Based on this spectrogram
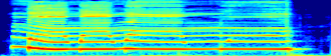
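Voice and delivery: high, muffled, smothered stammer; задыхаясь в подушке; muffled by pillow. A narrator's reading. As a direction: speak with face in a pillow.

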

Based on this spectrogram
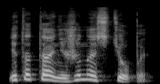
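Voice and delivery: lightly voiced woman calling by phone. A narrator's reading. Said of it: "послышался в телефоне женский голос".

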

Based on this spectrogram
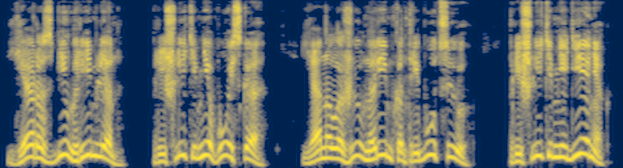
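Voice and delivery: high, rising proclamation; lightly declaimed quote. A narrator's reading. Boy quoting the general's dispatches, lightly declaiming.

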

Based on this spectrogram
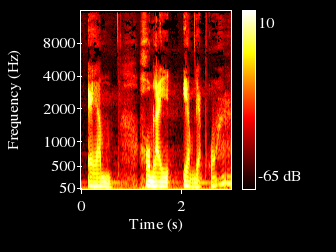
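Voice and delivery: slow, soft leering come-on; low, oily compliment with a creepy chuckle before it; lecherous. A narrator's reading. Possessed young man flattering a girl, lecherous. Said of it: "mỉm cười khả ố".

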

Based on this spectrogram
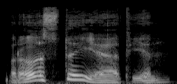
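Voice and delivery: low, slow creaking voice; creaky old man. A narrator's reading. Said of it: "проскрипел старик".

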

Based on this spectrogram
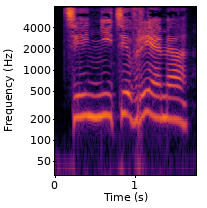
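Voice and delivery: slow, weighty telepathic order; urgent command. A narrator's reading. Alien urges her by mind to stall, slow command. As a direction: drag out each word, ordering them to stall. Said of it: "ворвался голос Альена".

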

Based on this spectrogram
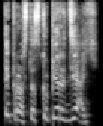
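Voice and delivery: very high, aggrieved reproach; shrill insult. A narrator's reading. Lady rebuking Bobrov after crying, high aggrieved reproach. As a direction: pitch the name-calling up high. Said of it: "выговорила дама".

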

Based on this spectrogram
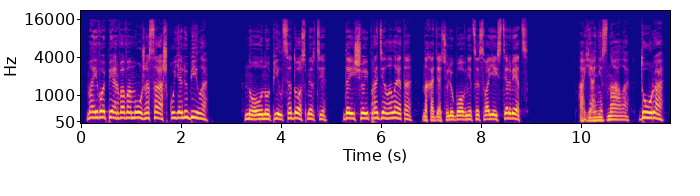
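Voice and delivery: high, complaining hag voice; aggrieved kikimora. A narrator's reading. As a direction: whine out her bitter tale. Kikimora voicing her grievances.

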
